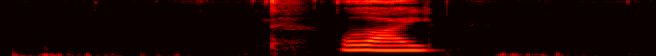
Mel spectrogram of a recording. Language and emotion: Russian, neutral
